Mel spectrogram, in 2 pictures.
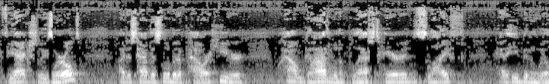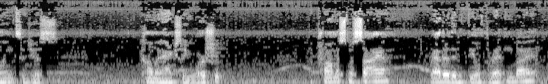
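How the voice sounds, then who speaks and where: A man with an American accent speaks at a moderate pace in a fairly high voice, his intonation fairly even, with long, frequent pauses, noticeable background noise and audible room echo. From US South. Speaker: pastor. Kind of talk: sermon.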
